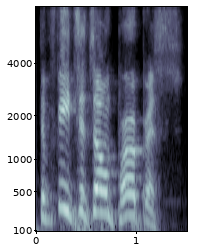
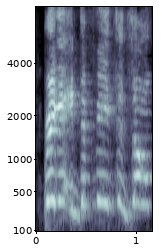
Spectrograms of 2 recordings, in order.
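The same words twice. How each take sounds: First: Said in the usual way. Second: Loud, fast outburst; fired-up shout. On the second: Real, not acted. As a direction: fire it off all worked up. Heated rant, repeated later.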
